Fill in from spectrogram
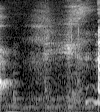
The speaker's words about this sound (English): Our baby has baby hiccups. Baby hiccups.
